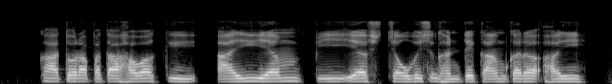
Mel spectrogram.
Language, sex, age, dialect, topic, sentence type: Magahi, male, 31-35, Central/Standard, agriculture, statement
